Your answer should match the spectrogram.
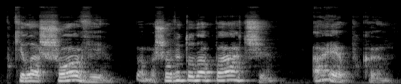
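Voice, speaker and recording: A man's voice: on the high side, sing-song, slow. Grandiose rambling São Paulo man. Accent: São Paulo Brazilian Portuguese. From Brazil. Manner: grandiose, aggrieved, meandering with uneven pace. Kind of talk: rambling monologue to camera.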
